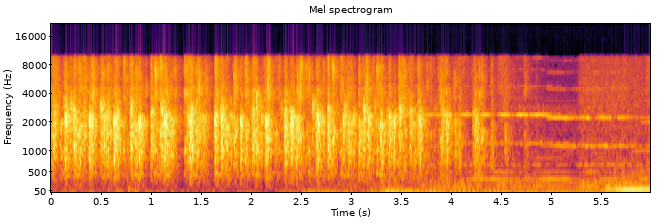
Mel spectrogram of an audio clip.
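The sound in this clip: A radio studio audience applauds a guest in recognition of a year together on the show. Dense, rapid clapping fills the first few seconds, then thins and fades into quieter tones.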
